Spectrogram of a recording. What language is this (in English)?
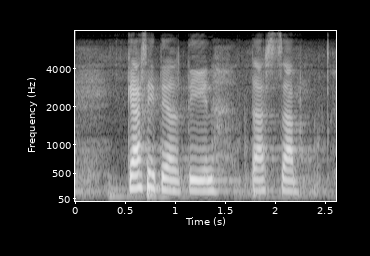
Finnish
